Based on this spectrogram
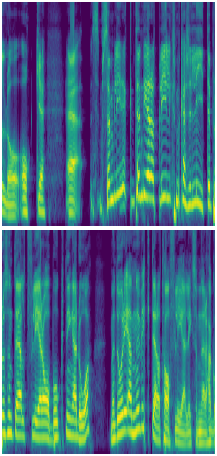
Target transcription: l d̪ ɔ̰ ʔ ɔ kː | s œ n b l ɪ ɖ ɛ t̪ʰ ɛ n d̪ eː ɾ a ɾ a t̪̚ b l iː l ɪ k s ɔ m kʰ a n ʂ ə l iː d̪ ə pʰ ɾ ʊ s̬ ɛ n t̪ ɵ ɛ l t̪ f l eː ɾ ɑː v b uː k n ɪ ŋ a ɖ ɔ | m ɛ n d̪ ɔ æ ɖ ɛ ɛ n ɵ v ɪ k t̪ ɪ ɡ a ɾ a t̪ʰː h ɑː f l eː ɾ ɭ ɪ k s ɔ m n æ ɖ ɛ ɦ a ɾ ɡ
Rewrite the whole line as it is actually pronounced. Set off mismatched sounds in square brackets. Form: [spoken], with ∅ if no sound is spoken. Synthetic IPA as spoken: l d̪ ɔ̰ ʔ ɔ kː | s [ɛ] n b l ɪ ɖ ɛ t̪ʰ ɛ n d̪ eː ɾ a ɾ a t̪̚ b l iː l ɪ k s ɔ m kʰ a n ʂ ə l iː [t̪] ə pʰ ɾ ʊ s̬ ɛ n t̪ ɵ ɛ l t̪ f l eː ɾ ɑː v b uː k n ɪ ŋ a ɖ ɔ | m ɛ n d̪ ɔ æ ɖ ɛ ɛ [nː] ɵ v ɪ k t̪ ɪ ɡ a ɾ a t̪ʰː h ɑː f l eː ɾ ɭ ɪ k s ɔ m n æ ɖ ɛ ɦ a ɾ ɡ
